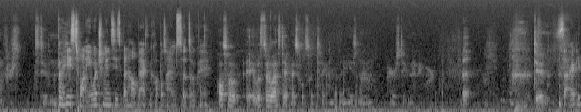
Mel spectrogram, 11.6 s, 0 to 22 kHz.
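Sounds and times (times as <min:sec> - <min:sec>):
speech: 0:00.8 - 0:08.5, 0:09.2 - 0:09.5, 0:10.3 - 0:11.6
short guttural burp: 0:09.2 - 0:09.6.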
